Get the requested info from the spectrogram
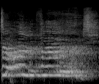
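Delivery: excited scream. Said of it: "And you're screaming".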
